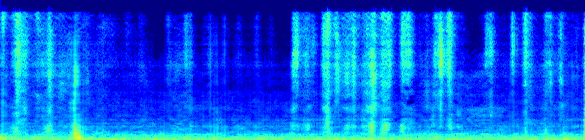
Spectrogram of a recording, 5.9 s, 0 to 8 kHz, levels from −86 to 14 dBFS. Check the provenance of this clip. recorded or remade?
remade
